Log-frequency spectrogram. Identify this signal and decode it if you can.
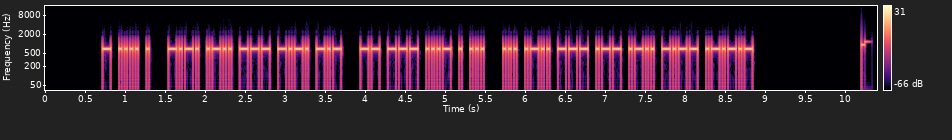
Morse code, heard as a keyed tone, about 34 wpm, 700 Hz. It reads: THE CLOCK MOVES SLOWLY.
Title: Easy Phrases 35wpm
